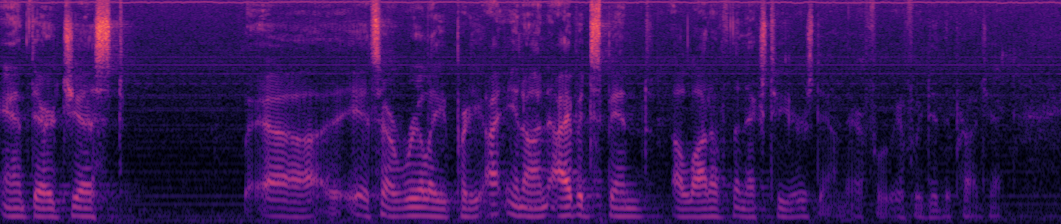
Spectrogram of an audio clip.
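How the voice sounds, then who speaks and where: In an American accent, a man with a medium pitch and a dark, mellow, somewhat breathy tone speaks at a moderate pace with monotone, flat intonation, and audible room echo surrounds him. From Kansas. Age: 60s. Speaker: artist. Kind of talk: public lecture. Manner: informal, with frequent hesitations.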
